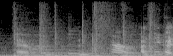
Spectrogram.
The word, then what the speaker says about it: Aaron: Which in my world is pronounced exactly the same as the girl name, Aaron.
